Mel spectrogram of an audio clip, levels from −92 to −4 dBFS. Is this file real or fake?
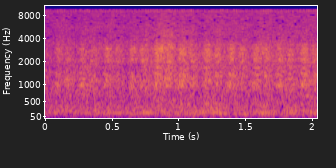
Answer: real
